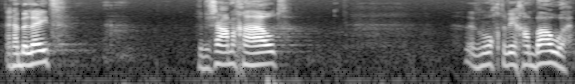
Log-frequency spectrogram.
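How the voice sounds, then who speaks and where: A man with a Dutch accent preaching a sermon, reading scripture quotes slowly and building to dramatic rises. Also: high-pitched, fairly even intonation, big-room sound.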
